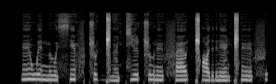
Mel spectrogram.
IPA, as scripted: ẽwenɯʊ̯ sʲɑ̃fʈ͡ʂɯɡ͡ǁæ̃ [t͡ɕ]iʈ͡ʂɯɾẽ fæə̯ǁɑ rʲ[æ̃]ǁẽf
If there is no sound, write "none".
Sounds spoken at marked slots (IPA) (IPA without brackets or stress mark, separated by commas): t͡ɕ, æ̃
